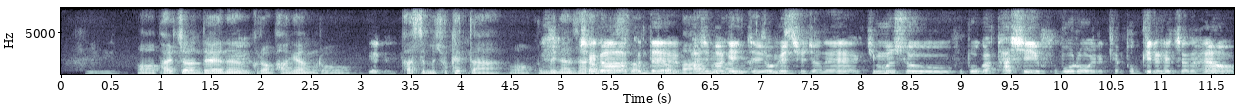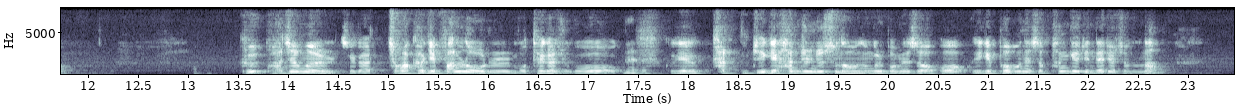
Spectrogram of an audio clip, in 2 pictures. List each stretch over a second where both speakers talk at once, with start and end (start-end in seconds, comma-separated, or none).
5.2-7.4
